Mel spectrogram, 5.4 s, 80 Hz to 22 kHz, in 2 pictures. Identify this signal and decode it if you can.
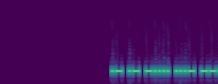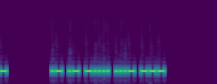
Morse code, heard as a keyed tone, about 46 wpm, 700 Hz. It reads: AA6VO AA6VO
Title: USA Call Signs - 5 Characters - Repeated 2x - 45wpm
